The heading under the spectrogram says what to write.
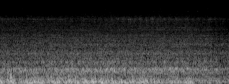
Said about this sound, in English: At the end of the video, a helicopter descends on the protesters.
